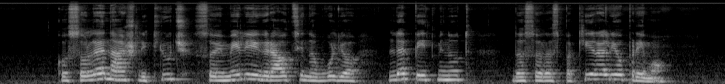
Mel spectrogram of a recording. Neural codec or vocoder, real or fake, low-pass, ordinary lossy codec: none; real; none; none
